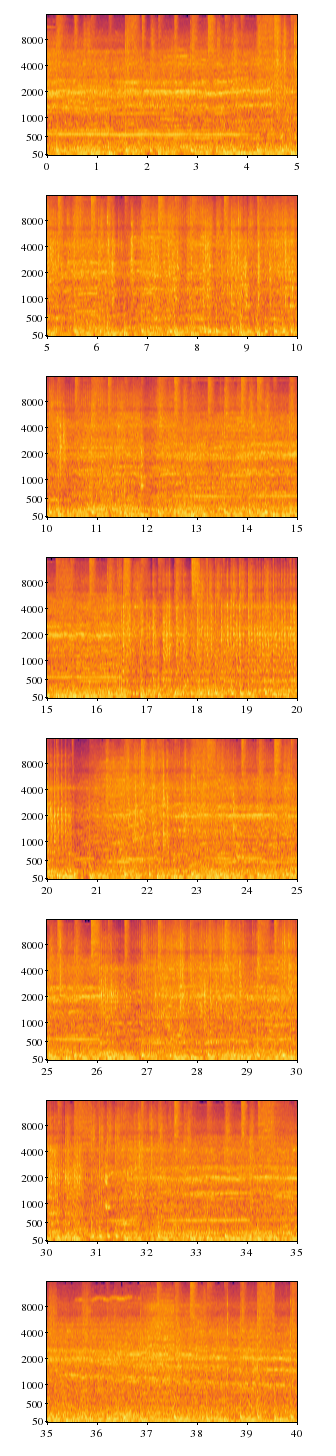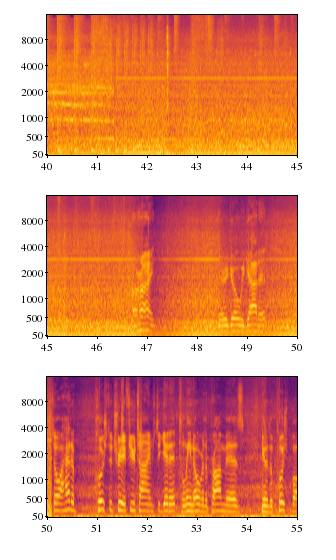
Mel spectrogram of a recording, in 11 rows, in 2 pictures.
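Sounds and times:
brush mower whining: 0.0 - 50.5
machine engine revving: 0.0 - 51.0.

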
